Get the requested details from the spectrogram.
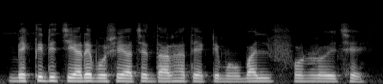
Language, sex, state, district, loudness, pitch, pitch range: Bengali, male, West Bengal, Alipurduar, -18 LUFS, 145 Hz, 140-155 Hz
